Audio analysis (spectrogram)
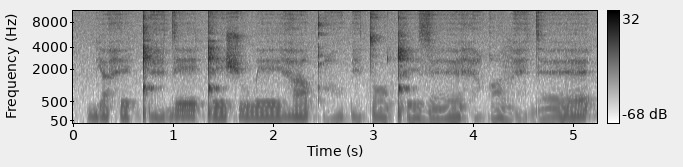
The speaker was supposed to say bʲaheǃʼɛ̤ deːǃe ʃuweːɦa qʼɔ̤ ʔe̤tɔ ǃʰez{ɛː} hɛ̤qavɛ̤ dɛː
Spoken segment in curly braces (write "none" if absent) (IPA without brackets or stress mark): ɛː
